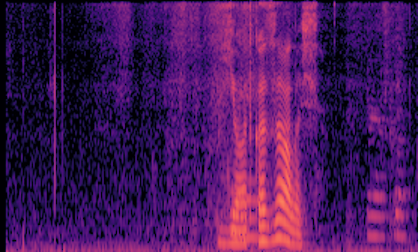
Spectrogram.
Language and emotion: Russian, angry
